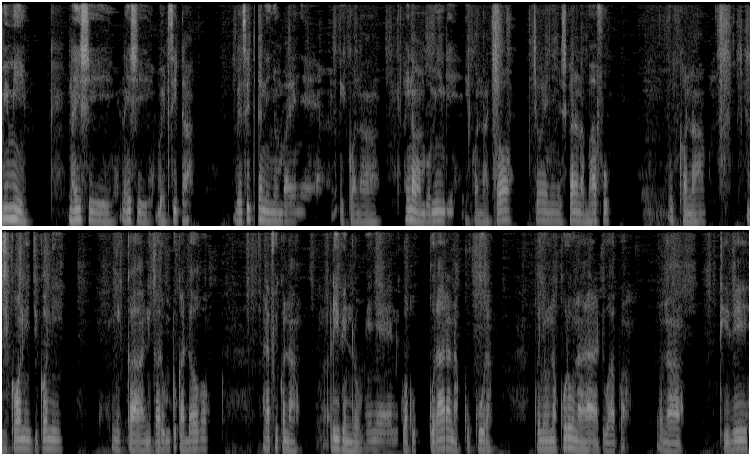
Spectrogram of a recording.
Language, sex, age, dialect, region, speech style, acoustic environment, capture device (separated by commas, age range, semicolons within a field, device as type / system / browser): Swahili, male, 25-34, Kenya - Nairobi Sheng-influenced, Kenya, relaxed, appliances, mobile / Linux / Chrome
